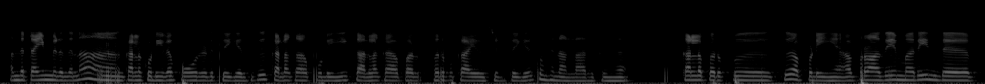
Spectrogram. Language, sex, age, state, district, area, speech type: Tamil, female, 45-60, Tamil Nadu, Namakkal, rural, spontaneous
